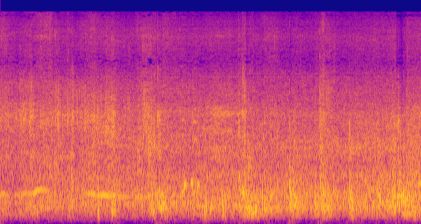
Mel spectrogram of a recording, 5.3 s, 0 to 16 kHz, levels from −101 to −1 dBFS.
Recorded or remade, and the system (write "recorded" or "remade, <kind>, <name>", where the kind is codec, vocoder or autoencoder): remade, vocoder, Vocos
